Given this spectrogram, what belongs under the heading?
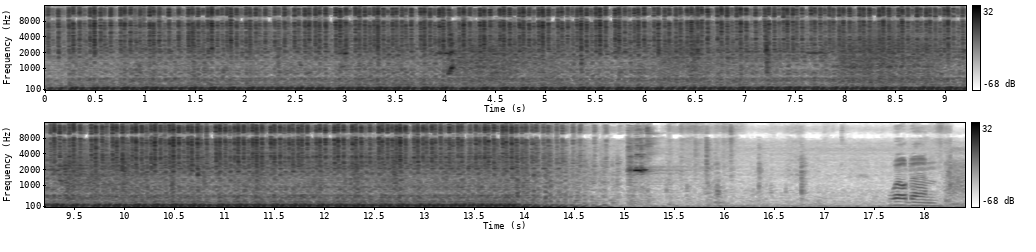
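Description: A vehicle engine revs loud and close during a test drive, holding a steady high drone for a long stretch, then cutting off abruptly into near quiet with a few small clicks, under occasional talk.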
